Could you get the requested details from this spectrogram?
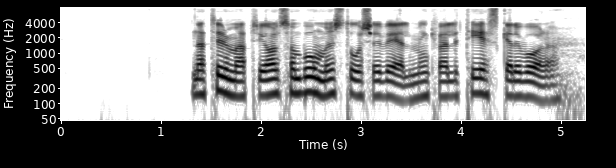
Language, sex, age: Swedish, male, 31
